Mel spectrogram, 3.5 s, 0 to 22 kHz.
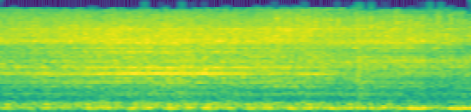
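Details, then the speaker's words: Chevy S10 V8 idling after repairing hacked wiring, new distributor, plug wires, electric fans, tachometer, gauges and MSD 6AL box; fans blowing, staying cool, deep even rumble with no ticks, knocks or stumbles, sounds happy. "It's staying cool. It's full of transmission fluid and full of parts. Sounds happy."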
